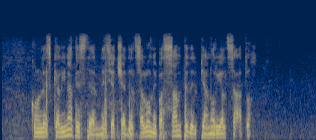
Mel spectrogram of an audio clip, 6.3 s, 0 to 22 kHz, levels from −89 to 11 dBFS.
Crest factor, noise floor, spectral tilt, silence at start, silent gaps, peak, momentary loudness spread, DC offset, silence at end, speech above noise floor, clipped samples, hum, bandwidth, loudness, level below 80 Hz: 16 dB; -57 dBFS; -6.5 dB/octave; 0.6 s; none; -2 dBFS; 7 LU; under 0.1%; 1.35 s; 42 dB; under 0.1%; none; 8 kHz; -17 LUFS; -46 dBFS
